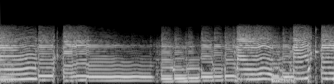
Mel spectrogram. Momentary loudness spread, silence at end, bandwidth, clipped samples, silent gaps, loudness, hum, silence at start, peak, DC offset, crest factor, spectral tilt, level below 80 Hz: 4 LU; 0 s; 6.6 kHz; under 0.1%; none; -14 LUFS; none; 0 s; -2 dBFS; under 0.1%; 12 dB; -6 dB/octave; -54 dBFS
